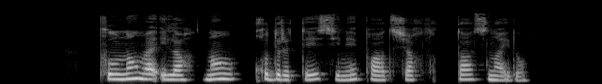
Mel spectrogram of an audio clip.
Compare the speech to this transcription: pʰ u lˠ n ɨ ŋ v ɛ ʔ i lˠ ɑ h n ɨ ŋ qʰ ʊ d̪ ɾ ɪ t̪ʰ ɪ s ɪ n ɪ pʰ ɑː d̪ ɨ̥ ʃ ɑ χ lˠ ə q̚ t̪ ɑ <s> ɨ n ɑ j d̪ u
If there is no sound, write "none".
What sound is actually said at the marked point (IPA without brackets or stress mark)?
s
